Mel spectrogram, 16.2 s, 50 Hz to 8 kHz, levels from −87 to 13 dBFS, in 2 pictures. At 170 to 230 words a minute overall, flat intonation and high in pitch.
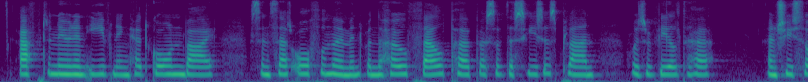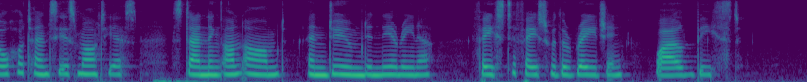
No: average, 160 wpm; narrow, 1.3 semitones; very high, 250 Hz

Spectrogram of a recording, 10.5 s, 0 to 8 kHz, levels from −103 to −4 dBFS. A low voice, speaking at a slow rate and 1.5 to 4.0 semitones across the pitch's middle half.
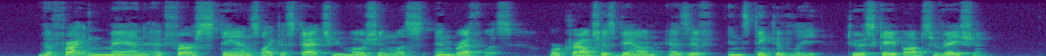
Yes: low, 130 Hz; slow, 120 wpm; average, 3.6 semitones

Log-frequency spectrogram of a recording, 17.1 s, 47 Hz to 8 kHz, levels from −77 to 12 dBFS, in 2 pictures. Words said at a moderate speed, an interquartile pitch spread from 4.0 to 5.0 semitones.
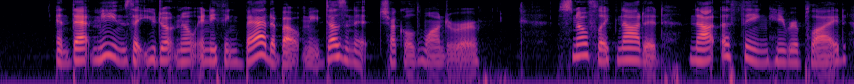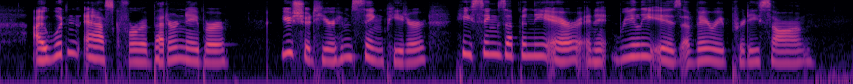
Yes: average, 170 wpm; average, 4.7 semitones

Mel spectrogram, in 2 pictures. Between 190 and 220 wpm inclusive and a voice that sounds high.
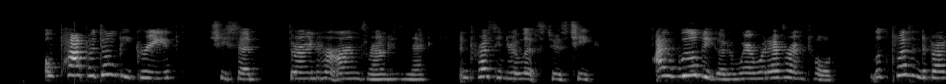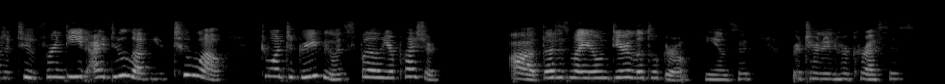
Yes: fast, 205 wpm; very high, 295 Hz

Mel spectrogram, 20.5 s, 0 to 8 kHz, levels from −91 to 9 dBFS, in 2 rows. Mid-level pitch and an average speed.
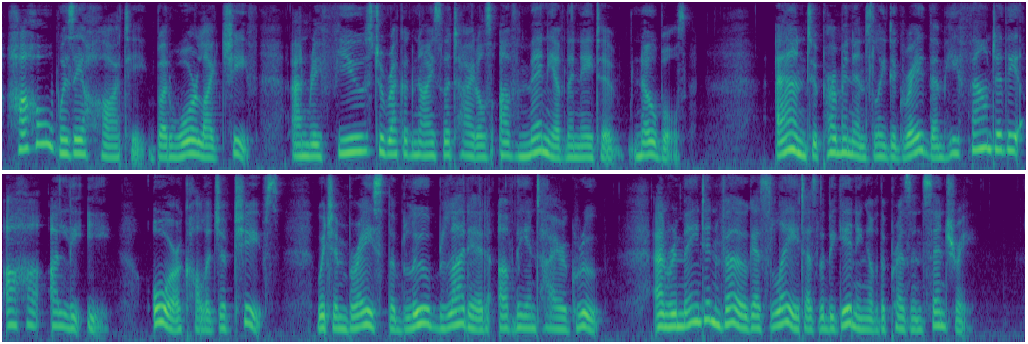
Yes: medium, 180 Hz; average, 160 wpm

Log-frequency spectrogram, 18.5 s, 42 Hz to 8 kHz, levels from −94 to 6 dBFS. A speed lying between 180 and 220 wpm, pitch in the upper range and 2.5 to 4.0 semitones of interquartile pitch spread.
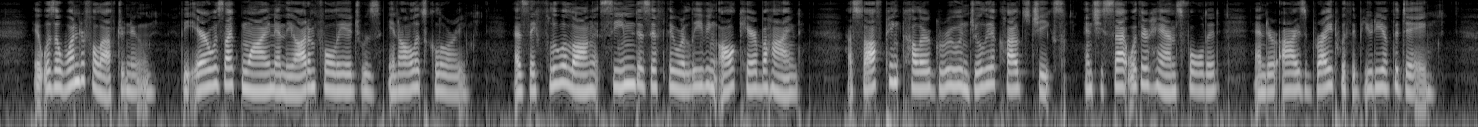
Yes: average, 190 wpm; high, 200 Hz; average, 2.8 semitones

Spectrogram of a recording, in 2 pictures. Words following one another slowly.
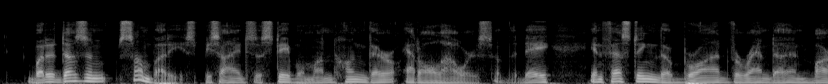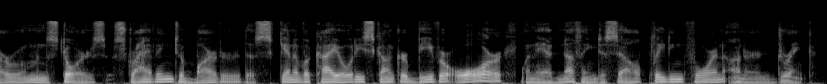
No: average, 165 wpm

